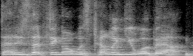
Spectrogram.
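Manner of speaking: loud high shouting. Chasing a fleeing figure while calling to a companion: shouting to another character. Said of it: "I'm shouting to Anastasia".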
